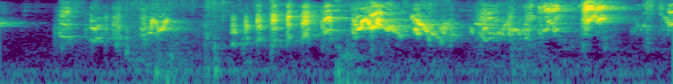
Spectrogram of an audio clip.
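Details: Budgerigars singing while playing; busy run of buzzy squawks, clicks and chirps, with some sharp high squeaks near the end.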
